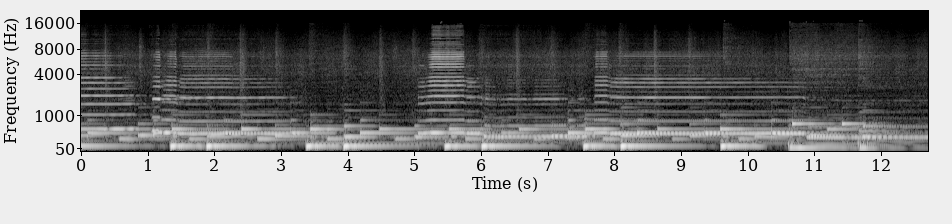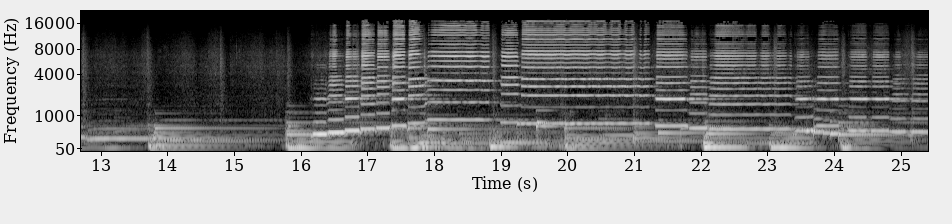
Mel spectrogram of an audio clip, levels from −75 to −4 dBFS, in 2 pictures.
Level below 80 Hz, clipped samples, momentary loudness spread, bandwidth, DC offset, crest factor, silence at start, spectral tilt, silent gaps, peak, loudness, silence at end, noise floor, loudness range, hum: -32 dBFS; under 0.1%; 16 LU; 17.5 kHz; under 0.1%; 18 dB; 0 s; -3 dB/octave; none; -2 dBFS; -17 LUFS; 0 s; -40 dBFS; 12 LU; none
